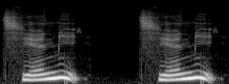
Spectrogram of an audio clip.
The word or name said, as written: tanmi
